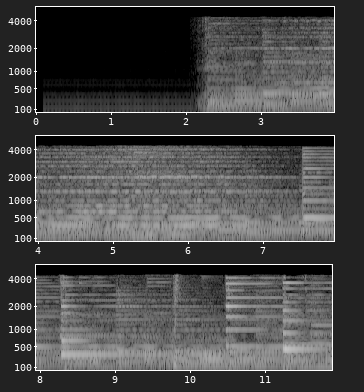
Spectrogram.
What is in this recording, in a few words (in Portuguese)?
Aniversário Avô Masculino, Telemensagens; Aniversários; Aniv Familiar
